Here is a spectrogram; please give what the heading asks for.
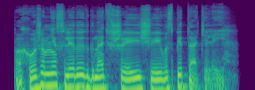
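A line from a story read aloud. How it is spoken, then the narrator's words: King muttering. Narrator (Russian): пробормотал король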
